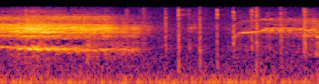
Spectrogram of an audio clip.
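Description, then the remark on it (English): A horse named Thunder lets out a loud, high whinny that wavers and fades over about two seconds, followed by a few sharp hoof clops and a thinner, rising neigh near the end. “What's the matter, Thunder? Oh, boy. Stone in your hoof?”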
